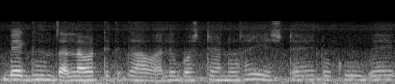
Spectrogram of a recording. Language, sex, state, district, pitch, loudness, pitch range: Marathi, female, Maharashtra, Washim, 195 Hz, -18 LUFS, 160-205 Hz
